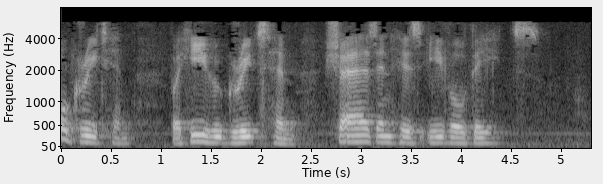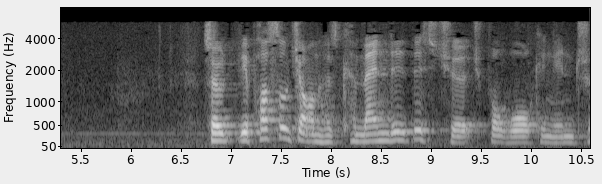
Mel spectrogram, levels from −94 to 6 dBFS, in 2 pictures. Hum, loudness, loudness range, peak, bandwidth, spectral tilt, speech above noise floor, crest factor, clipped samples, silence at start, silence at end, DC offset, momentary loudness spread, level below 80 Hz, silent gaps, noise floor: none; -22 LUFS; 6 LU; -2 dBFS; 6.2 kHz; -5 dB/octave; 28 dB; 20 dB; under 0.1%; 0 s; 0 s; under 0.1%; 12 LU; -58 dBFS; none; -50 dBFS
